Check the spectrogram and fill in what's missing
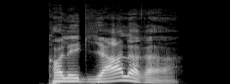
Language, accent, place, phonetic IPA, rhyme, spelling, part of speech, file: German, Germany, Berlin, [kɔleˈɡi̯aːləʁɐ], -aːləʁɐ, kollegialerer, adjective, De-kollegialerer.ogg
- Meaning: inflection of kollegial: 1. strong/mixed nominative masculine singular comparative degree 2. strong genitive/dative feminine singular comparative degree 3. strong genitive plural comparative degree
